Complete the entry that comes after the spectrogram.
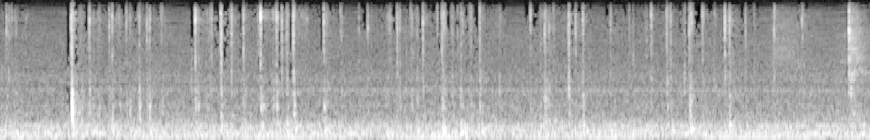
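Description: Steady typing on a computer keyboard while writing Java code in the Eclipse editor, a quick run of close, light key clicks with a few louder taps, alone against a faint constant hum.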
